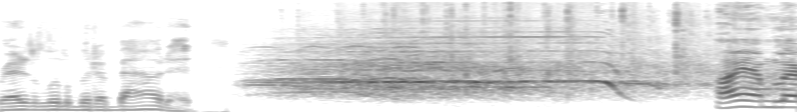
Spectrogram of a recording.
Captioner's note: audience cheering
